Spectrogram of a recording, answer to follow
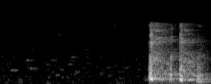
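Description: Near silence, then about a second and a half in, a person coughs twice in quick succession.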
